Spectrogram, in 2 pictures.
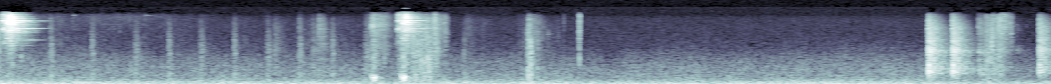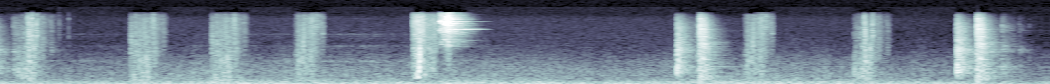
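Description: Footsteps tap quickly on a hard surface.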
